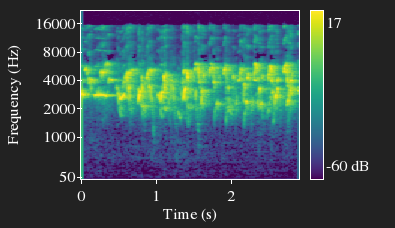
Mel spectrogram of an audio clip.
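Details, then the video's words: Short burst of Timbrado canary song: a fast, buzzy rolling trill of closely packed notes. "meilleur chant canari l chant canari timbrado"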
